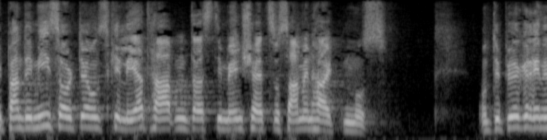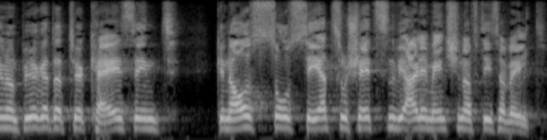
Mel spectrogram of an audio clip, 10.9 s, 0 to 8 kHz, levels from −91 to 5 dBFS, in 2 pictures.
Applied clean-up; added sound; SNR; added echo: none; none; none; none.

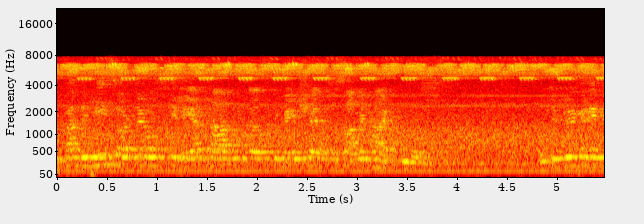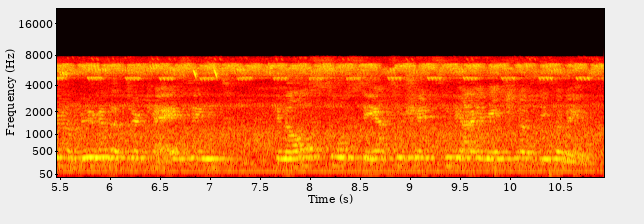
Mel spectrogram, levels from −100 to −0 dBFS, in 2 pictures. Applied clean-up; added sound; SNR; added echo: none; Cricket; -4 dB; reverberation time 0.9 s.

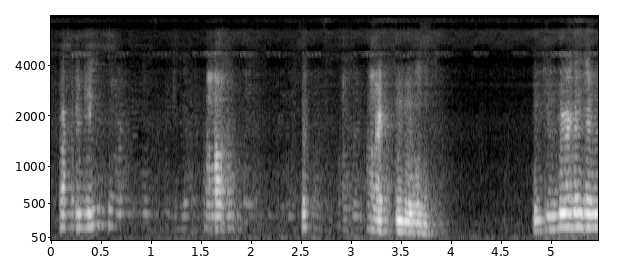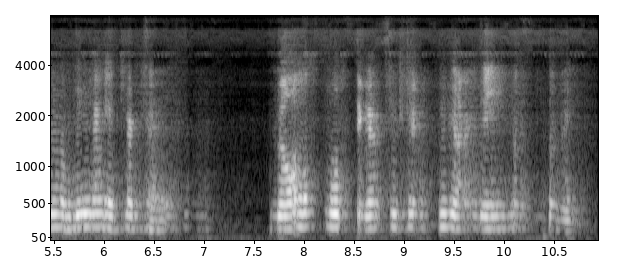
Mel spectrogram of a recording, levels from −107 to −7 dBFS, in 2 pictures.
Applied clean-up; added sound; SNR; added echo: neural mask model DeepFilterNet 3.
